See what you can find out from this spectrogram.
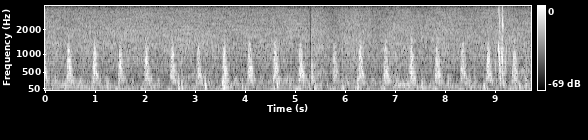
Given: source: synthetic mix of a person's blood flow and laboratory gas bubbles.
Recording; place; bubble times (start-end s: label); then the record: Doppler ultrasound of blood flow; subclavian vein
8.98-9.35 s: bubbles
From the record:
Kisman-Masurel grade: 112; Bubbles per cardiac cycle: 1 to 2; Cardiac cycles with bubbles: 1 to 10%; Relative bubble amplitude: moderate (0.250 to 0.450); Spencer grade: 1 (occasional bubble signal discernible with the cardiac motion signal, with majority of cardiac periods free of bubbles); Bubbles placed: anywhere in the cardiac cycle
